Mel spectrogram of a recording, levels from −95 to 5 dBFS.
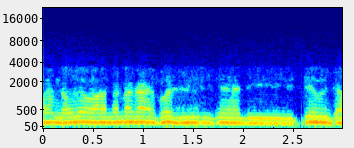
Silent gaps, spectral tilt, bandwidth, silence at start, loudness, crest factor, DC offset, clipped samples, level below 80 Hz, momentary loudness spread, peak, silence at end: none; -11 dB/octave; 3.5 kHz; 0 s; -28 LUFS; 10 dB; under 0.1%; under 0.1%; -48 dBFS; 3 LU; -16 dBFS; 0 s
